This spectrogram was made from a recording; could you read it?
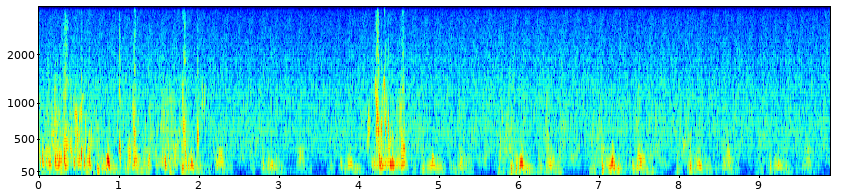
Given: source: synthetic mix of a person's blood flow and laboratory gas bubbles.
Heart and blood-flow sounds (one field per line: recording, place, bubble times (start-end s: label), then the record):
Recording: Doppler ultrasound of blood flow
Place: precordium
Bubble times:
0.00-0.69 s: bubbles
0.97-1.05 s: bubbles
1.10-1.74 s: bubbles
1.77-1.88 s: bubbles
1.96-2.10 s: bubbles
4.08-4.62 s: bubbles
From the record:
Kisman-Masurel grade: 223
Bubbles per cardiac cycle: several, 3 to 8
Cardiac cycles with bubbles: 10 to 50%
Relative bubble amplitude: loud (0.450 to 0.775)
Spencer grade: 2 (many but less than half of the cardiac periods contain bubble signals, singularly or in groups)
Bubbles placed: only in the low amplitude regions of the cardiac cycle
